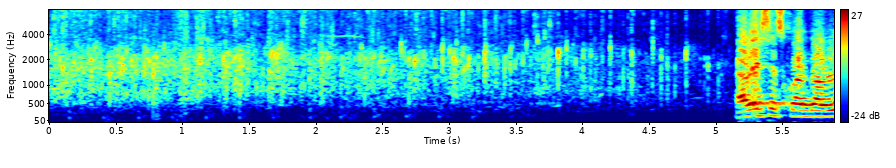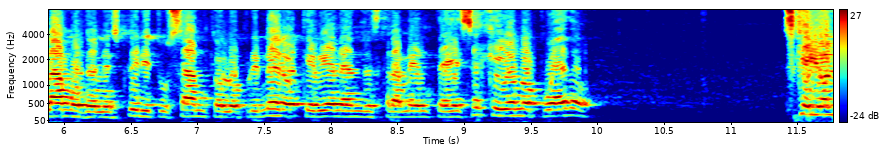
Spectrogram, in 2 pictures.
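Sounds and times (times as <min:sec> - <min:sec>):
audience applause: 0:00.0 - 0:05.1
speech: 0:05.2 - 0:10.0, 0:11.5 - 0:11.7.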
